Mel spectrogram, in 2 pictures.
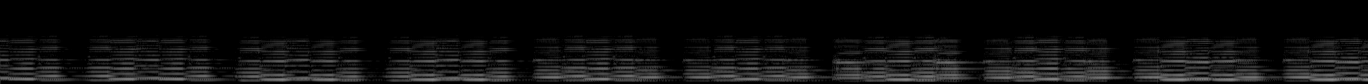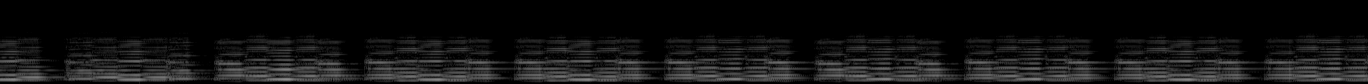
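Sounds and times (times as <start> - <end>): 
violin and viola duet: 0.0 - 15.4, 16.1 - 27.3.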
